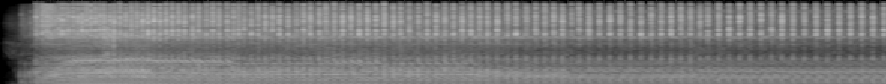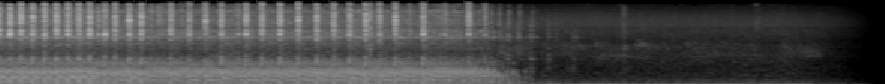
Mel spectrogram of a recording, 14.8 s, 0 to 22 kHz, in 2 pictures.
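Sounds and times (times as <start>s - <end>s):
leaf blower engine cold start: 0.0s - 12.6s.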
